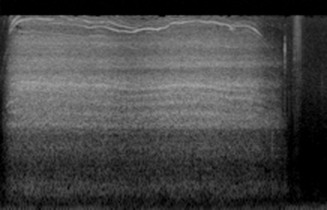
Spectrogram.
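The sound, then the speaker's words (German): A deep inhalation through the nose during yoga breathing practice: one long, steady airy hiss lasting a bit over two seconds, then an abrupt stop, with no talk over it. “und gleich noch einmal über die Nase ein”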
